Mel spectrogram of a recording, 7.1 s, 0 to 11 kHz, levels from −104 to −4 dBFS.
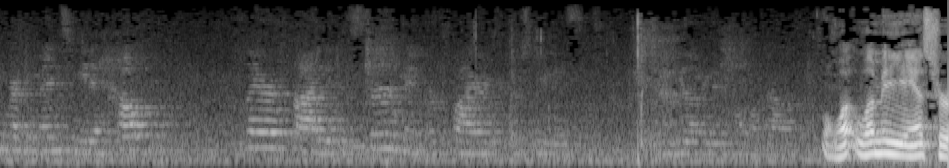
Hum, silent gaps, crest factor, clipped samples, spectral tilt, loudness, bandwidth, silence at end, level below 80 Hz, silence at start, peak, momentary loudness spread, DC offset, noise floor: none; none; 20 dB; under 0.1%; -6 dB/octave; -21 LUFS; 9.8 kHz; 0 s; -62 dBFS; 0.1 s; -8 dBFS; 29 LU; under 0.1%; -52 dBFS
